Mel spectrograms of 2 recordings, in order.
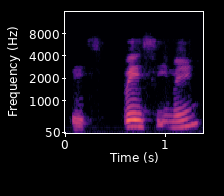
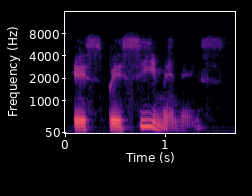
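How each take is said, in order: First: "espécimen" con fuerza en PÉ, despacio y más agudo; acento en espécimen. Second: "especímenes" con la fuerza de voz en CÍ; acento en especímenes. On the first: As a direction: carga la voz en la PÉ de "espécimen". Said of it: "el acento cambia". (sílaba tónica PÉ en "espécimen") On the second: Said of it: "Ha cambiado". (sílaba tónica CÍ en "especímenes") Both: Shown as a demonstration.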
